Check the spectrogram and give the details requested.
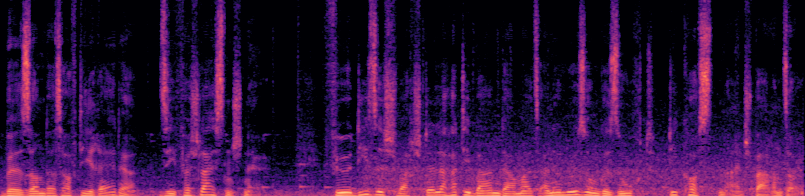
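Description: A man narrates a documentary from a script, with a medium-pitched voice. His delivery is measured and dramatic, and music plays clearly behind him. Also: animated. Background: music bed.

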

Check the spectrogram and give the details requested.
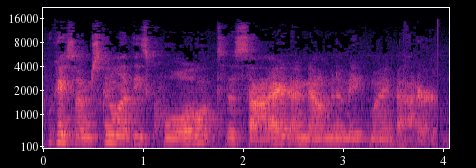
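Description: A woman in her thirties chatting casually and haltingly as she demonstrates cooking, recorded in a kitchen by a camera a few feet away. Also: fairly low pitch, fairly even intonation, lo-fi sound. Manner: loose, halting chat with frequent "like". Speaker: cooking show host. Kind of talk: casual cooking demonstration, talking while working. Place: small indoor kitchen with tiled floor. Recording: roomy, distant mic with loud room noise.

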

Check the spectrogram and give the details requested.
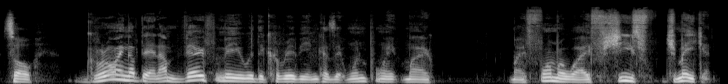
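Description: Man, radio host, casual and chatty, mellow voice, dry studio, talks to listeners. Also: medium pitch, lively intonation, moderate pace, no room sound. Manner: chatty, conversational, addresses listeners directly. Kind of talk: radio interview.

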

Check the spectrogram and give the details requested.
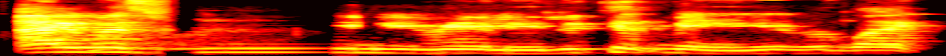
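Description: A woman's voice: mid-range voice, fairly quick, a little hiss or hum. Middle-aged woman from Singapore on a video call. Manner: animated, laughing, acts out quoted dialogue. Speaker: guest, personal stylist. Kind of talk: casual interview chat over video call. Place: home room with shelves, indoors.

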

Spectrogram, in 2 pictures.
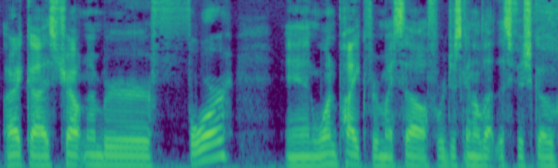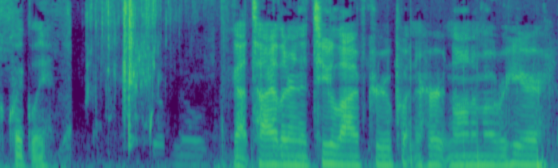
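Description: A man's voice: mid-range voice, fairly even intonation, moderate pace, noisy background. A man hosting a fishing video, giving upbeat play-by-play from a boat on a lake, recorded on an action camera. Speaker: fishing channel host. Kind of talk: casual fishing commentary.

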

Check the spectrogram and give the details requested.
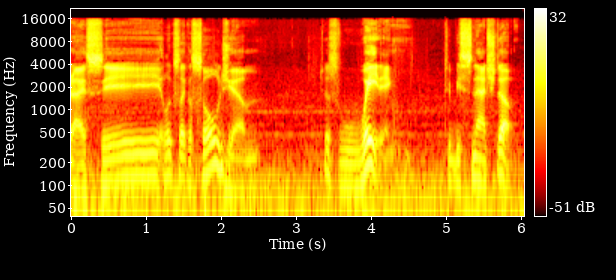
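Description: A man giving playful, lightly role-played let's play commentary, chatting to his in-game companion. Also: fairly low pitch.

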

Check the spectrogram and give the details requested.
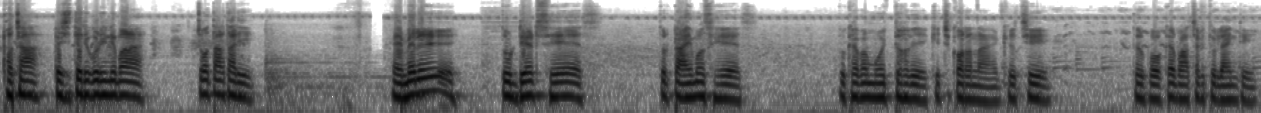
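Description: A man's voice: medium pitch, little pitch movement, moderate pace, long pauses, a little mellow. A man voicing a foul-mouthed, vengeful gang schemer in a comedy cartoon, with crude, threatening delivery. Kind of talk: comedy cartoon character dialogue. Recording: music behind the voice.

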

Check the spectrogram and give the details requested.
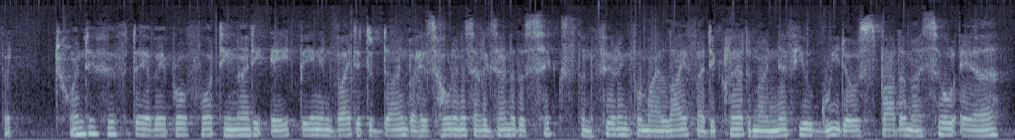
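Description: A man's voice: mid-range voice, little pitch movement, brisk, natural voice, low-quality recording. An actor playing a young prisoner who narrates his story in a 1930s radio drama, with earnest, dramatic delivery. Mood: amazed, earnest. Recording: old radio recording with faint hiss.

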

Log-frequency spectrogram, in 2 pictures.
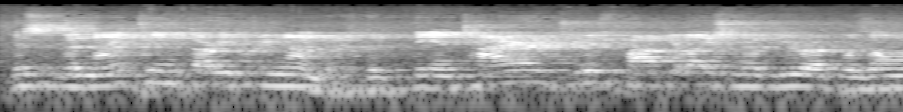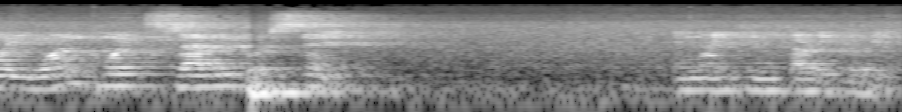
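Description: An older man, a retired history teacher, giving an earnest history lecture at a podium with a loud voice, many fillers and restarts. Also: mid-range voice, normal speed. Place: large hall with a seated audience, in doors. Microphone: podium microphone, filmed by a far camera. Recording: echoey hall from far off, audible room noise.

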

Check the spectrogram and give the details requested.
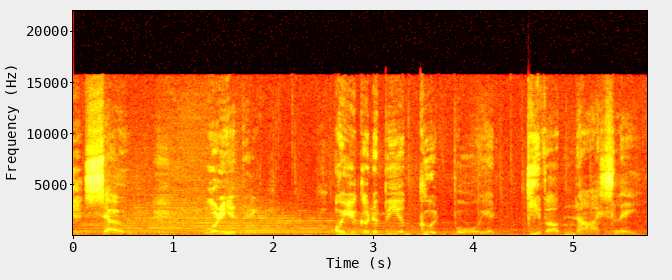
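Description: An actor playing a sneering, gloating crime boss in a game cutscene, mocking and showy. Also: male voice, a little high, huge pitch swings, a little slow, long pauses, over loud music. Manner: mocking, showy, laughing menace. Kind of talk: video game cutscene acting.

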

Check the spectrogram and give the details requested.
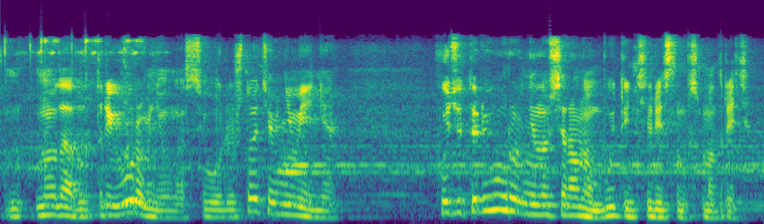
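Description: A man's voice: medium pitch, sing-song, fast, music in the background. A young man with a cold and a nasal, stuffy voice, chatting casually through a game and reading its text aloud. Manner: chatty, rambling, self-correcting. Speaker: gaming video host.

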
